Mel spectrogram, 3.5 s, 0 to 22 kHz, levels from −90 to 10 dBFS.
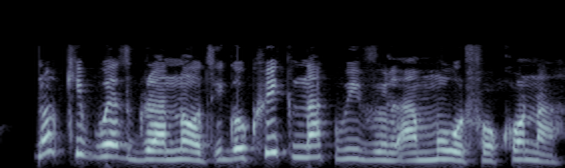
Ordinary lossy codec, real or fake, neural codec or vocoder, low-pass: none; real; none; 7.2 kHz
